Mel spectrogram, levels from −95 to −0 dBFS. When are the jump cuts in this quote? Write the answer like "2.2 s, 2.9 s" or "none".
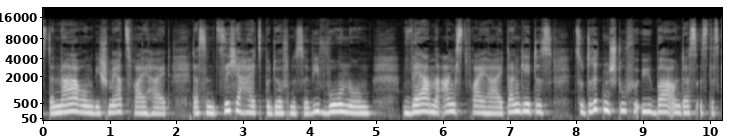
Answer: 2.2 s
